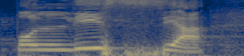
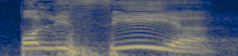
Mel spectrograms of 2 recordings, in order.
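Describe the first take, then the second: First: The stress falls on the syllable li. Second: The stress falls on the syllable ci. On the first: It names the police. "escreva correto" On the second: It is the verb meaning to police or watch over. "sem o acento, fica o verbo policiar"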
